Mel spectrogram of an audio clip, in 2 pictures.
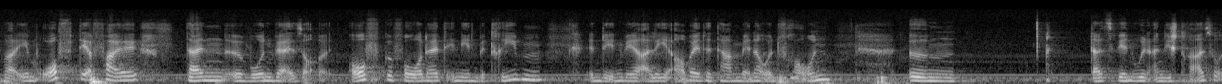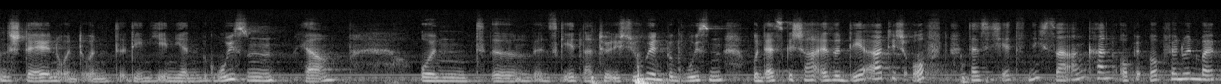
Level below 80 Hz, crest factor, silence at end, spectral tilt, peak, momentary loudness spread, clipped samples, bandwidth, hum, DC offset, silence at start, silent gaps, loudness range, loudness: -36 dBFS; 20 dB; 0 s; -5 dB/octave; -2 dBFS; 10 LU; under 0.1%; 14 kHz; none; under 0.1%; 0 s; none; 4 LU; -21 LUFS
